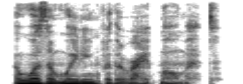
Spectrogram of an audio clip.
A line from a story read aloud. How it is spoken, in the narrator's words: he whispers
